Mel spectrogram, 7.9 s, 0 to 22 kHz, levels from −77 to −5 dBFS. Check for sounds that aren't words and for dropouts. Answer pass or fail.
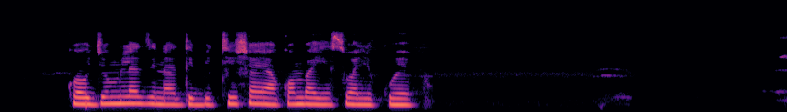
pass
